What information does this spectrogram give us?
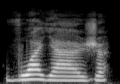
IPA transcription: vwajaʒ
